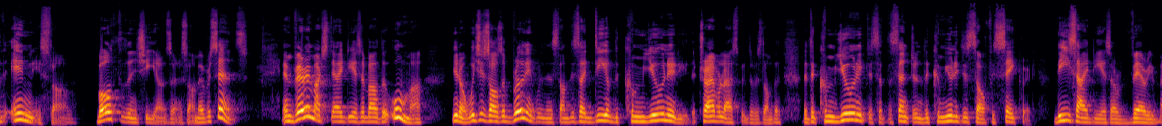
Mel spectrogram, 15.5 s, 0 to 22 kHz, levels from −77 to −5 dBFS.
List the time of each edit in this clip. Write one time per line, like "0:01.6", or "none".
none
